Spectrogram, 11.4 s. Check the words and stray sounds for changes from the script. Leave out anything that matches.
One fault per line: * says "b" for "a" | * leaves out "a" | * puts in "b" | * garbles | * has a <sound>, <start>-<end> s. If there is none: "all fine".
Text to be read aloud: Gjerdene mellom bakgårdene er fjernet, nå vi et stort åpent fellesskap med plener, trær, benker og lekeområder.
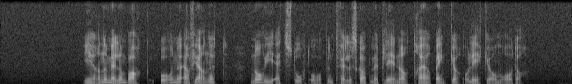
* has a dropout, 3.1-3.2 s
